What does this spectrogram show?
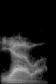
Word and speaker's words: Yahweh: It begins Yahweh and that is the proper pronunciation of the name of God as directed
